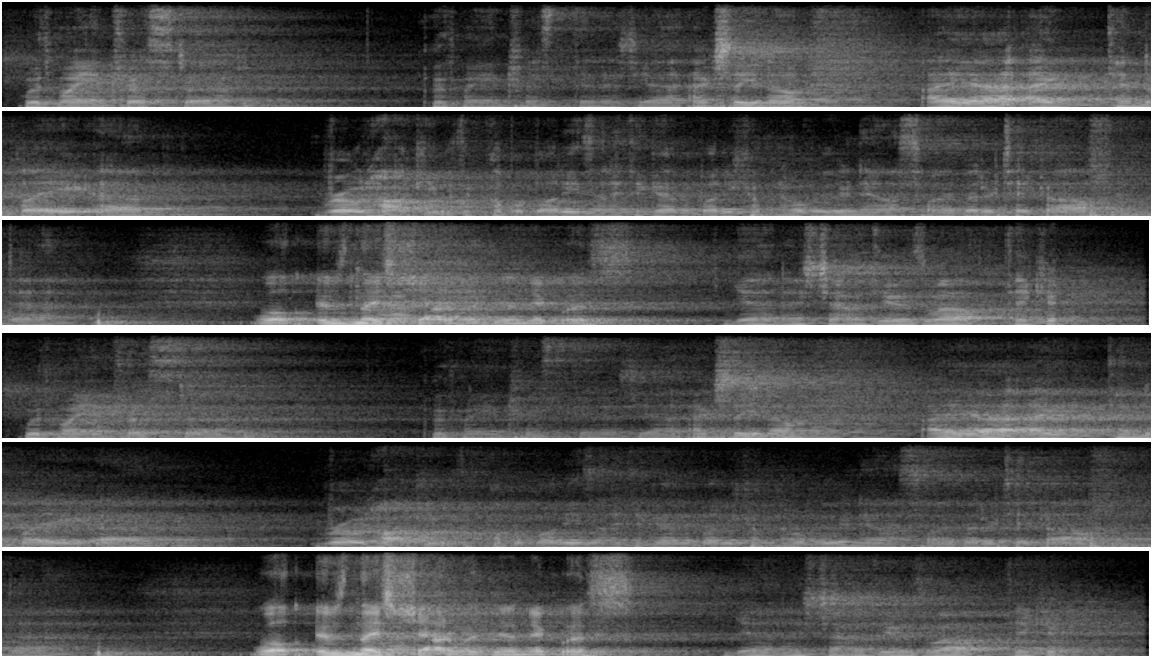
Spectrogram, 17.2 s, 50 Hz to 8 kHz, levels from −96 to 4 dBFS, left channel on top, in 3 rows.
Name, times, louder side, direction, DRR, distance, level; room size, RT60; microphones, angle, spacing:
voice 1, 0.1-1.3 2.2-6.7 7.3-11.9 12.2-12.7 13.3-14.0 15.1-16.8, left 2 dB, 20° left, 2 dB, 0.8 m, -35 dB
voice 2, 12.7-14.7, right 3 dB, 65° right, 8 dB, 0.8 m, -26 dB
14.5 x 9.4 x 7.7 m, 2.4 s
head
